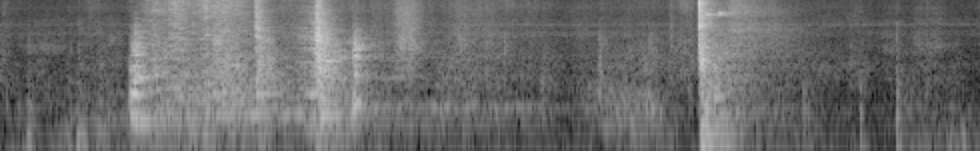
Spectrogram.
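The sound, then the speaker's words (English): A heavy Dutch oven is pulled from a home kitchen oven with thick pot holders while sourdough bread is being baked. Faint clunks and scraping of metal come in a few bursts, with one sharp clack near the end. “I now have two very thick pot holders, and I'm going to pull that Dutch oven out of the oven.”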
